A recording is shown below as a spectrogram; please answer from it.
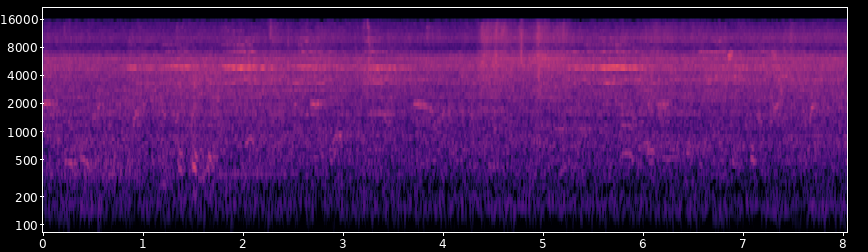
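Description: Steady outdoor background hiss, with a few faint, brief voice-like calls and a thin high whine that comes and goes.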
